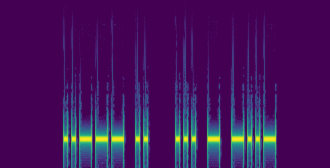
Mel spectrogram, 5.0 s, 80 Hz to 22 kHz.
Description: Morse code, heard as a keyed tone, about 20 wpm, 700 Hz. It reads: 2I STX
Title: Winter Field Day Exchanges 20wpm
